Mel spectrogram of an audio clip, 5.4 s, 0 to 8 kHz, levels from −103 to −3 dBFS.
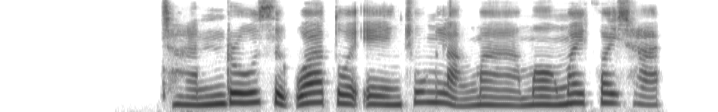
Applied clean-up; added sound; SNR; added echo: neural mask model Resemble Enhance denoiser.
